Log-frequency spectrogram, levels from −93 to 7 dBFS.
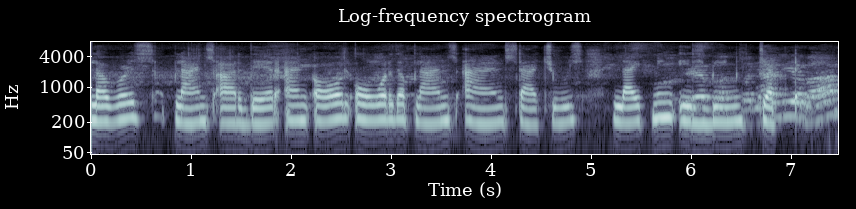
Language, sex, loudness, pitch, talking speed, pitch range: English, female, -18 LUFS, 210 Hz, 120 wpm, 195-225 Hz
